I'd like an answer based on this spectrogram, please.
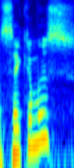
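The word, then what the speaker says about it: Sicamous: How do you pronounce that town? Sycamus.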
